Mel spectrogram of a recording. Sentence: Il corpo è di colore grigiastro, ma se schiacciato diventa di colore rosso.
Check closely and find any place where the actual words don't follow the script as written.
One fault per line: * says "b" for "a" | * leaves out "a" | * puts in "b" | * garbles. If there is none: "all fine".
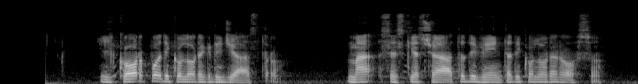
all fine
